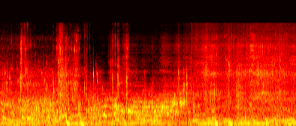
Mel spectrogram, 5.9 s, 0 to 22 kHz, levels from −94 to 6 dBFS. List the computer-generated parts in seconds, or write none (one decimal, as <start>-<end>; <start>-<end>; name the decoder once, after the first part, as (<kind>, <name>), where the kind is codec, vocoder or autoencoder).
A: 2.0-4.1 (codec, SNAC)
